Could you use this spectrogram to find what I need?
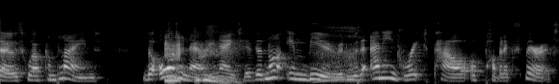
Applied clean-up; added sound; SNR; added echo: none; Breathing; 6 dB; none.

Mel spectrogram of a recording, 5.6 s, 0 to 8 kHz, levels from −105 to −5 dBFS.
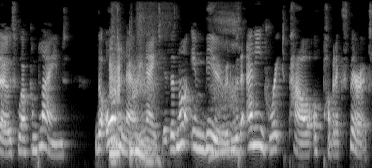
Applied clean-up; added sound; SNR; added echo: classical method log-MMSE.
